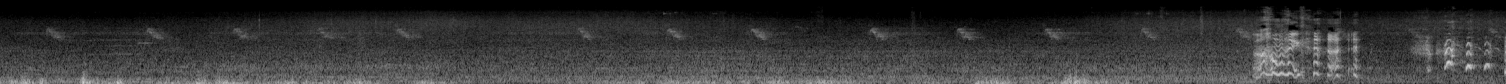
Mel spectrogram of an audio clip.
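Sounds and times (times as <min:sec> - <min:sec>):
wind rumble on microphone: 0:00.0 - 0:05.0, 0:05.7 - 0:11.8.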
